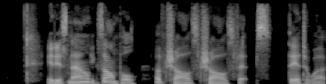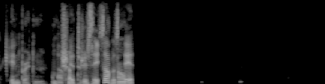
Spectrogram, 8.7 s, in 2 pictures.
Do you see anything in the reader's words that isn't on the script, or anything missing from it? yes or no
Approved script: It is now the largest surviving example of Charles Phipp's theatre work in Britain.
yes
